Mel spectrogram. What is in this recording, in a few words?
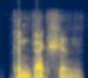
"convection", American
